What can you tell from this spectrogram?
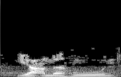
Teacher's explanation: العين وهو حرف مجهور فإذا جاء ساكنا أو متحركا أنعم بيانه وأشبع لفظه من غير شدة ولا تكلف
